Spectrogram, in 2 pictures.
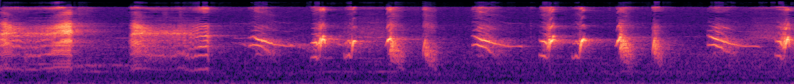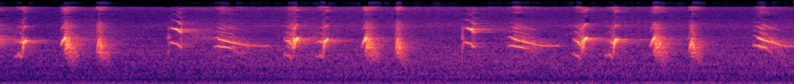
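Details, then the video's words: Long-tailed shrike in breeding condition, singing a song full of mimicry as a lure to make other shrikes sing: a dense, steady run of quick high chirps and slurred downward whistles, nearly three notes per second. "cendet gacor BIRAHI full isian ini MANJUR pancingan cendet agar bunyi"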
